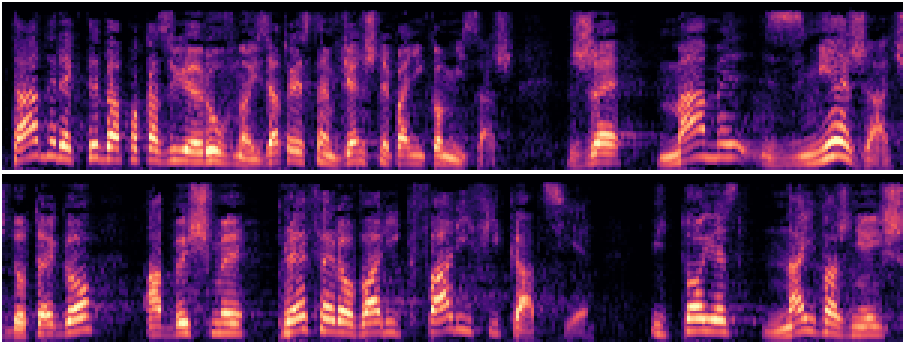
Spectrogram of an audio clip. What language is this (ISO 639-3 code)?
pol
